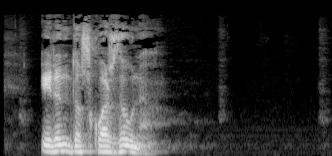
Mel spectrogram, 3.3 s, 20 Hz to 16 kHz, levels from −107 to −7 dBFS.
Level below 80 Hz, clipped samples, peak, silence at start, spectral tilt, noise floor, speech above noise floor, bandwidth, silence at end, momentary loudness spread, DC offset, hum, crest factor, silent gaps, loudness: -58 dBFS; under 0.1%; -2 dBFS; 0.4 s; -4.5 dB/octave; -83 dBFS; 63 dB; 11.5 kHz; 1.75 s; 7 LU; under 0.1%; none; 22 dB; none; -20 LUFS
